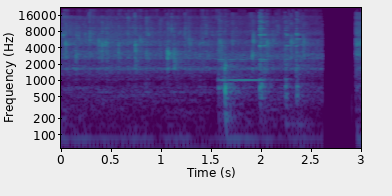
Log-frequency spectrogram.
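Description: Cumin seeds temper in hot oil for a village-style brinjal kadhi, a faint steady sizzle with light stirring clicks, cut off by a brief silence near the end.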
